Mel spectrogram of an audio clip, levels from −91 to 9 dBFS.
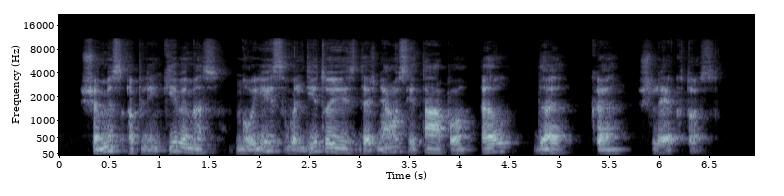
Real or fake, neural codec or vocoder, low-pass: fake; vocoder, 44.1 kHz, 128 mel bands, Pupu-Vocoder; 10.8 kHz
